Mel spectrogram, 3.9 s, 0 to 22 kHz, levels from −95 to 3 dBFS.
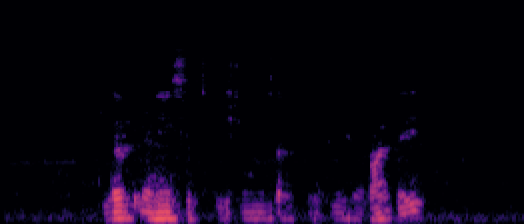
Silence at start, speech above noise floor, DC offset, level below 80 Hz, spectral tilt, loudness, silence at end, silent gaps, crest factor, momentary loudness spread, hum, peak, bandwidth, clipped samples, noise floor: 0.8 s; 40 dB; under 0.1%; -76 dBFS; -10.5 dB/octave; -42 LUFS; 0.75 s; none; 20 dB; 20 LU; none; -24 dBFS; 7.4 kHz; under 0.1%; -82 dBFS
